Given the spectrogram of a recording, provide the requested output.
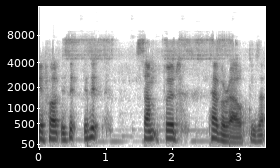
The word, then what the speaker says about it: Sampford Peverell: which kept me apart is it is it Sandford Peverell is that how you pronounce it yes yeah so a few pictures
